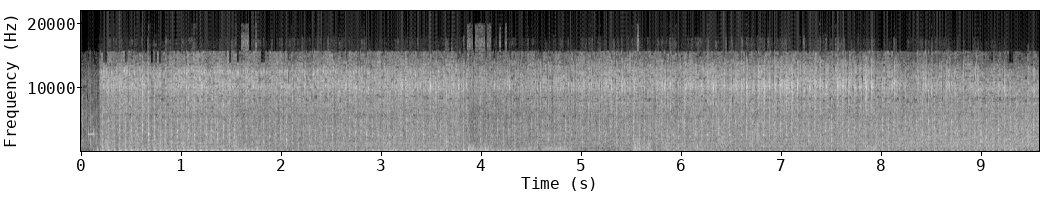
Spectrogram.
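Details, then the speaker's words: Small chain-drive vehicle's first test drive after carburetors hooked up: engine revs hard briefly, then sags to a slow heavy thrum under load and never pulls through; final gearing too tall, geared for top speed; rear sprocket change considered. "But one thing we did learn, the gearing is too tall, and since it's geared for top speed, that does make sense."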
